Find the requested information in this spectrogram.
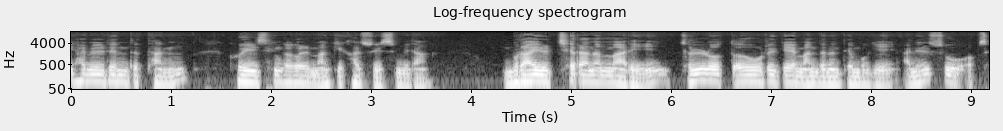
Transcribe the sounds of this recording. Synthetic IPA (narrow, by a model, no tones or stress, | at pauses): ɦabiɭdwe̞ntɯtʰankɯisʰe̞ŋɡaɡɯɭmank͈ʰikʰaɭs͈uis͈ɯmɲida | muɾaiɭt͡ɕʰeɾanɯnmaɾit͡ɕʌɭːot͈ʌɾoɾɯɡe̞mandɯnɯnte̞muɡia̰ɲiɭs͈uʌ̰p̚s͈ɯ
